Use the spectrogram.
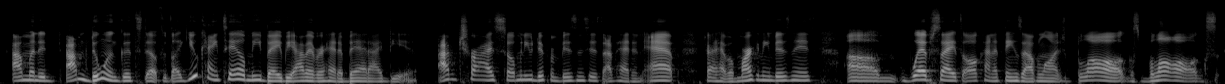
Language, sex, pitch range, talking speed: English, female, 160-205 Hz, 220 wpm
